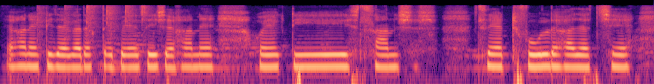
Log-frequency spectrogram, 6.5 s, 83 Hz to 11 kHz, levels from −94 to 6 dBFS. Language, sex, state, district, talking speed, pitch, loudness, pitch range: Bengali, female, Assam, Hailakandi, 110 wpm, 230 Hz, -13 LUFS, 225-235 Hz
